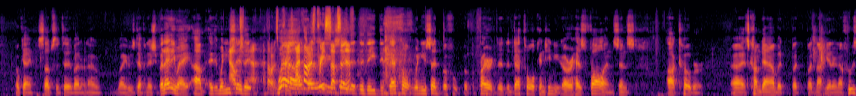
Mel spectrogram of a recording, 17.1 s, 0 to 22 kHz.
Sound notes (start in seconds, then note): 4.8 laughter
